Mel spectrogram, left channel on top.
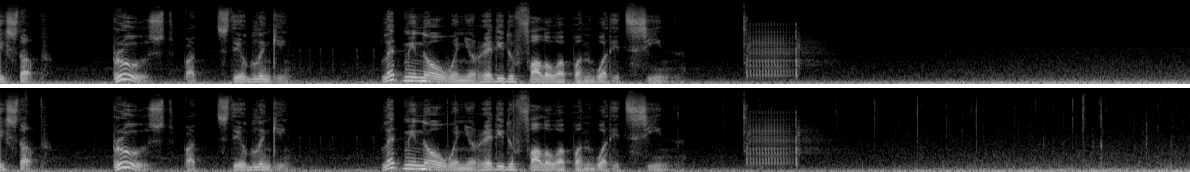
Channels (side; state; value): both; normal; correlation 0.88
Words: up. Bruised, but still blinking. Let me know when you're ready to follow up on what it's seen.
